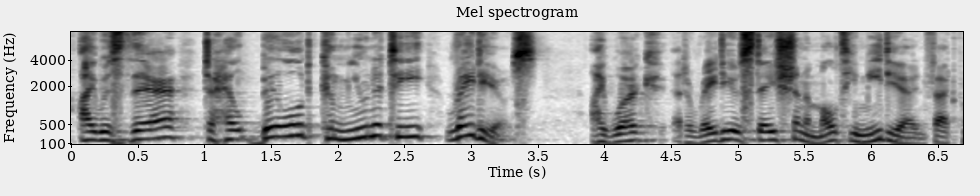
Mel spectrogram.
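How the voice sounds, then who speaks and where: A man giving a storytelling lecture as a radio journalist, acting out dialogue vividly and slowing to a low voice for emphasis. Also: a little mellow. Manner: vivid, acts out dialogue with shifting pitch; slows down and drops low for emphasis. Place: lecture hall.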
